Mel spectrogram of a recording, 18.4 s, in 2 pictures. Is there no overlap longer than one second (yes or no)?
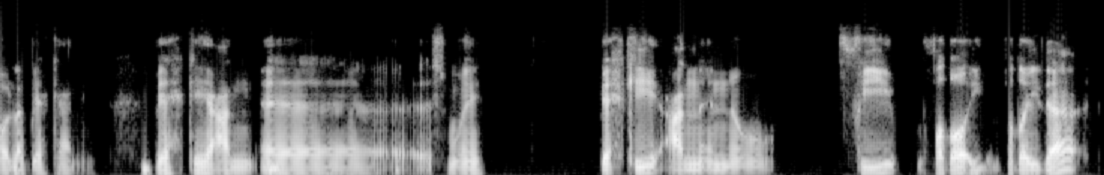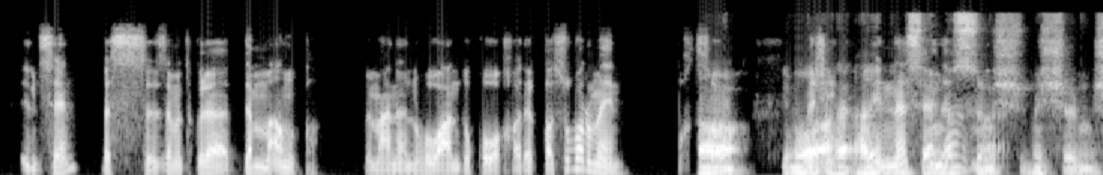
no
